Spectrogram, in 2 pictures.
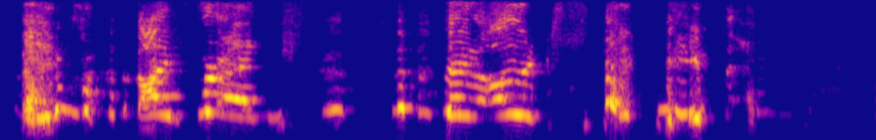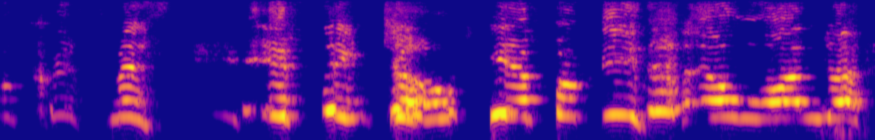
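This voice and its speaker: A woman's voice: very high-pitched, takes it slowly, a bit bright, exaggerated voice, low-quality recording. A woman playing a bossy, haughty British wife in a radio suspense drama, with an imperious, theatrical delivery. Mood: panicked, pleading.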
